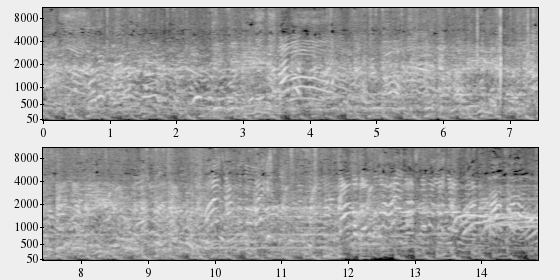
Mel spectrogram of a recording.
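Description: Loud dance music with a steady, heavy beat, under a crowd of many people talking and calling out at once.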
